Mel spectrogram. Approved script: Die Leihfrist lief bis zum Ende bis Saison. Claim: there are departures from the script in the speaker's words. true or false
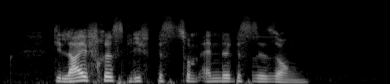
false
